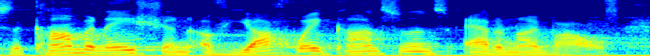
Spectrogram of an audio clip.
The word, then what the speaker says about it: Yahweh: Just know that the real name is Yahweh. And by the way, this is, most scholars today really believe, high probability that that's how that name is pronounced, going back to ancient documents.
